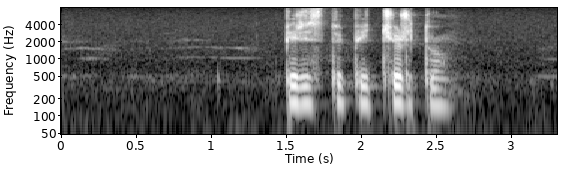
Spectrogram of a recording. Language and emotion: Russian, neutral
